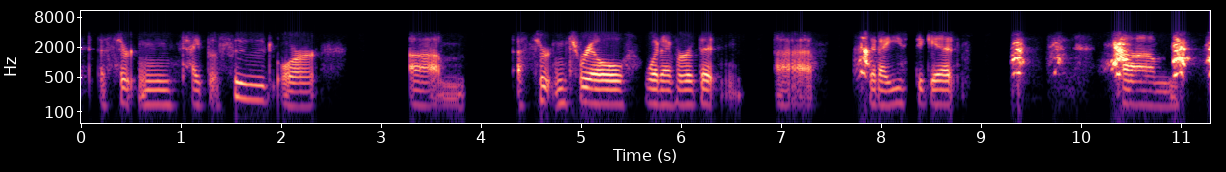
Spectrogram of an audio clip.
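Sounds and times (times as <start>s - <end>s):
speech: 0.2s - 2.6s, 3.3s - 8.9s, 10.4s - 11.1s
dogs barking: 7.8s - 8.0s, 9.3s - 11.2s.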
